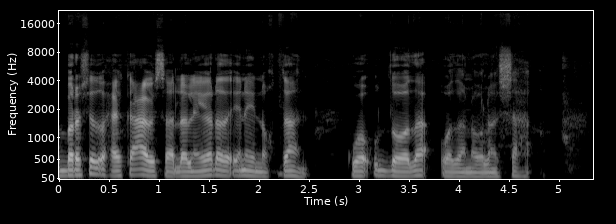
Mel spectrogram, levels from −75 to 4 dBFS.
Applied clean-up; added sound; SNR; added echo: none; none; none; none.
